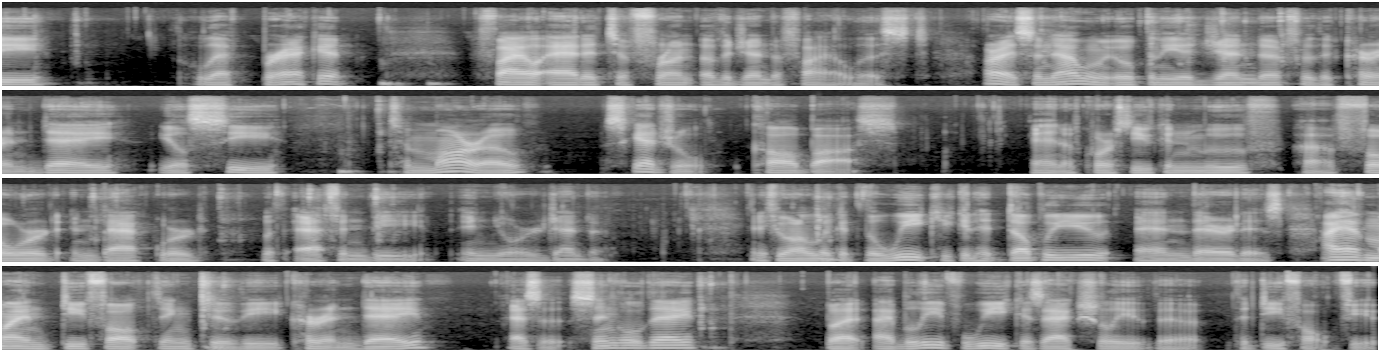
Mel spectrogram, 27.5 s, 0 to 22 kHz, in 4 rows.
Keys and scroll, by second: 0.4 [, 5.8 ctrl+c, 6.2 a, 6.5 a, 8.9 f, 14.3-16.2 typing, 17.9 w, 21.7 d, 24.2 w.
